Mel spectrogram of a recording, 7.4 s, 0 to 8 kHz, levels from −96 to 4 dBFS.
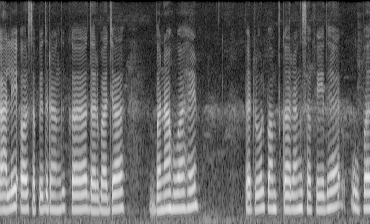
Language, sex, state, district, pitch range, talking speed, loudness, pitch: Hindi, female, Punjab, Fazilka, 195-215 Hz, 140 wpm, -14 LUFS, 205 Hz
